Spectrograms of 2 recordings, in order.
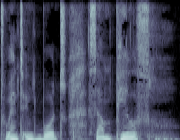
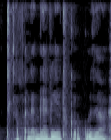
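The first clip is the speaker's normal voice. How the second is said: whisper; 8 dB quieter, faster than usual. Real, not acted. Unvoiced whisper.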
